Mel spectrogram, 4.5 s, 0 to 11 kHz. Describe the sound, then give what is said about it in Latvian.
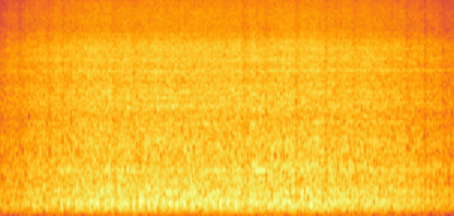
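A printing press at a printing company on Mūku salas iela in Riga, Latvia, in autumn 2020 starts printing the 21 September issue of the newspaper Latvijas avīze: a dense, loud mechanical roar with rapid clattering swells in within the first half second, then holds steady and continuous, with no voices. “Poligrāfijas uzņēmuma darbinieki iespiedu mašīnā sāk drukāt laikrakstu.”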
